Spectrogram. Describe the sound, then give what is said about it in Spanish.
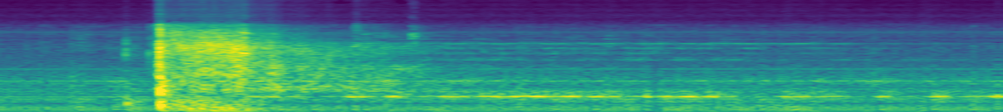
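A silenced gunshot: one sharp, muffled burst that fades over about half a second, leaving a quiet, steady low background. “El silenciador hace del disparo un susurro y la abrazo fuerte hasta que se desvanece.”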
